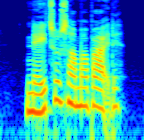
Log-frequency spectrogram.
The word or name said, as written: NATO-samarbejde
